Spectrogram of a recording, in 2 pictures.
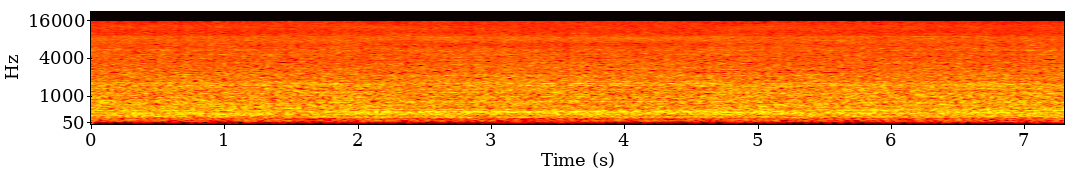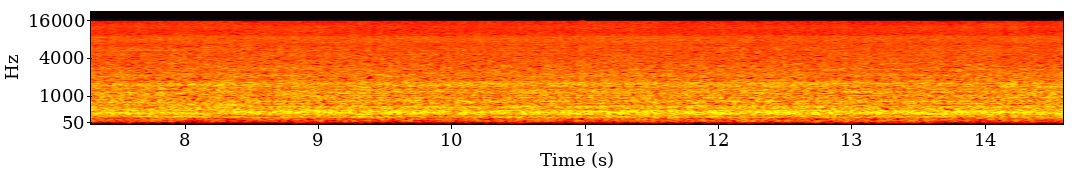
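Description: Handheld electric hair dryer running steadily, a constant rush of blown air as it dries long hair.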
